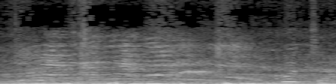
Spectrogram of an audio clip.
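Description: Children's voices talking and playing, high-pitched, over a steady low rumble.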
